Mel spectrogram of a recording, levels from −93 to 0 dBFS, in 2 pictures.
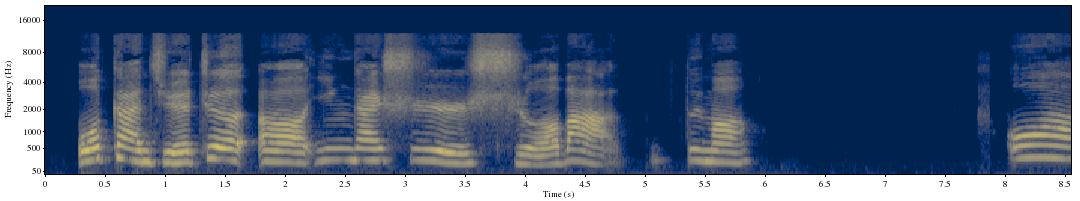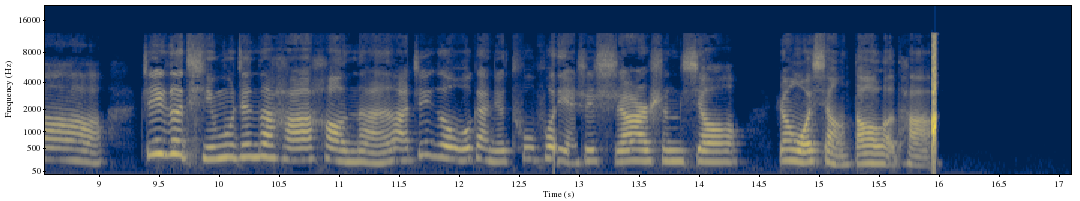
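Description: At 7.31–7.33 s, 12.76–12.82 s and 15.93–15.99 s, damaged data in the compressed stream makes the decoder misread frames and lose sync until it finds the next header, producing a short glitch in the speech; the last also adds about 2 ms.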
